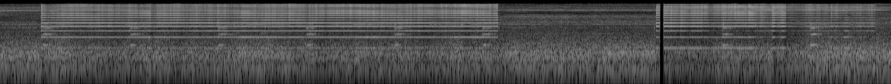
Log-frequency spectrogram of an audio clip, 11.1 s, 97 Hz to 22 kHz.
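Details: A Lumenis Encore CO2 laser makes a bloodless incision to remove ear keloids from piercings in a Caucasian patient: a steady high-pitched electronic whine with faint rhythmic ticking and a brief break midway.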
